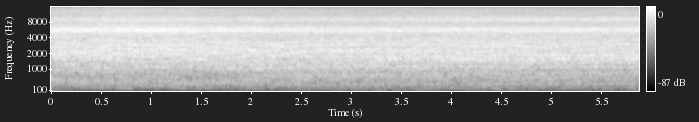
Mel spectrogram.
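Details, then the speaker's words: Kohler K9 steam generator that had thrown error 5, tested cold after repair. A steady, even hiss of steam with no sputter, pulsing or gurgle. The water is boiling, nothing is leaking, and it is working normally. "water seems like it's boiling i hear the steam i don't necessarily see anything leaking here i think this is good"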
